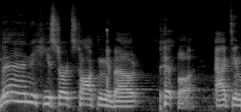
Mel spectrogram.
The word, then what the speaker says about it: Pippa: And then he starts talking about Pippa, acting like he has no idea who she is, and does another classic Hasan move, getting her name intentionally wrong, calling her Pippin Picka. Because apparently mispronouncing people's names on purpose is a way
